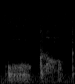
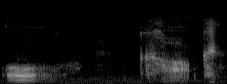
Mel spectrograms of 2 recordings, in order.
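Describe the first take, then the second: First: Both syllables are said flat and even. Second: One syllable is given suggestive emphasis. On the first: It sounds innocent on its face. The speaker calls it right. "So I flattened it" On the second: It hints at a rude double meaning. The speaker calls it wrong. "he had an idea you'd say"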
